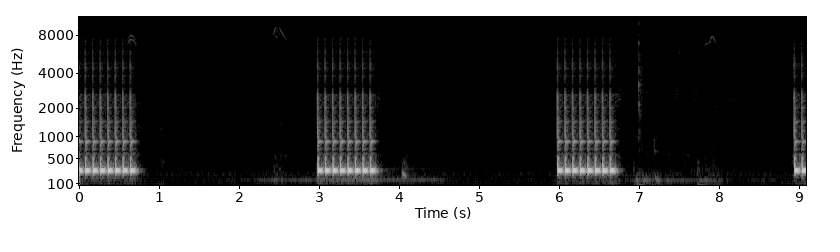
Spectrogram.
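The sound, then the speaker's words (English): A phone rings repeatedly, four buzzy, steady-pitched bursts spaced about three seconds apart, each lasting under a second, with near silence and faint low rustles in between. No one speaks. “It's ringing a lot.”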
